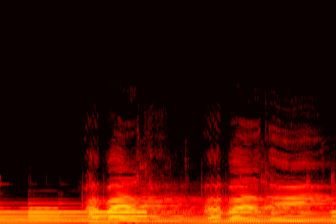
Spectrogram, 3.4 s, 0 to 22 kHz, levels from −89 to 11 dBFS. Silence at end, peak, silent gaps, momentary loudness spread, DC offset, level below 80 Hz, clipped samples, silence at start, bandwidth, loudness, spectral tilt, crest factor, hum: 0 s; -10 dBFS; none; 9 LU; under 0.1%; -86 dBFS; under 0.1%; 0 s; 10.5 kHz; -25 LUFS; -4.5 dB/octave; 16 dB; none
